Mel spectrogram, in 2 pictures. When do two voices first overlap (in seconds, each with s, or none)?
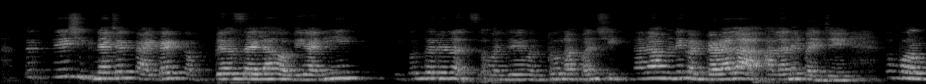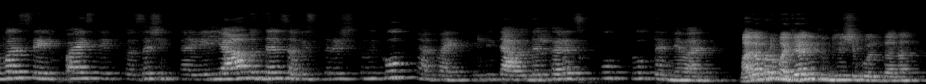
none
